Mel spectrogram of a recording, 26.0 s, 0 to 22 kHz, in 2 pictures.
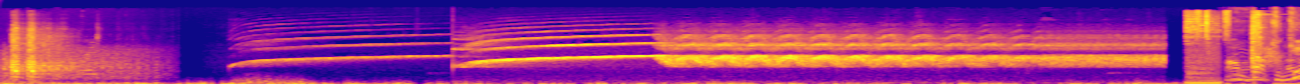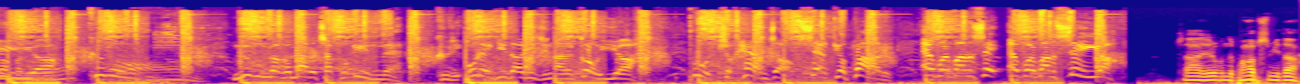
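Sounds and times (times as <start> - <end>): siren wailing and yelping: 2.3 - 11.7.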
